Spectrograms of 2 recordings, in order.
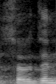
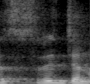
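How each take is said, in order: First: सर्जन as "sar-jan"; r after the vowel in सर्जन; wrong pronunciation. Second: सृजन as "sri-jan"; correct pronunciation. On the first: Teacher shows students the error, mispronounced. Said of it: "सर्जन नहीं होता". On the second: Teacher corrects it for students, careful pronunciation. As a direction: open सृजन on a "sri" cluster. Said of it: "सृजन होता है". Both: Shown as a demonstration.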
